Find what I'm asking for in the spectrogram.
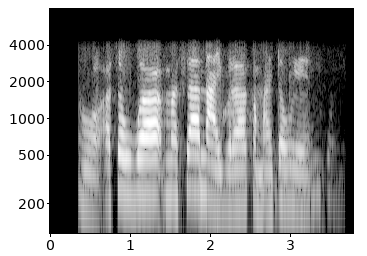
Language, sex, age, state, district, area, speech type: Manipuri, female, 45-60, Manipur, Kangpokpi, urban, conversation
